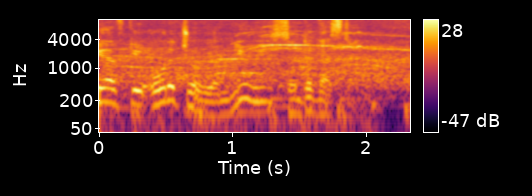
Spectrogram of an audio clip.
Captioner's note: wild applause and cheering for 22 seconds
